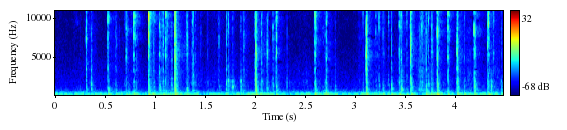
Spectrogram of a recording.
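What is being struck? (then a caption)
Laptop keyboard, plastic keys in a metal body. Two hands with long acrylic nails type rapidly on a silver ASUS laptop keyboard whose plastic keys sit in a metallic silver chassis above the trackpad. The result is a quick, steady run of short, bright taps and clicks over a low hum.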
